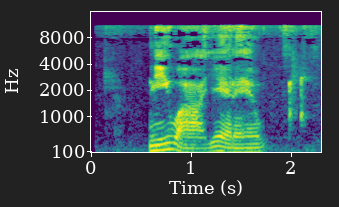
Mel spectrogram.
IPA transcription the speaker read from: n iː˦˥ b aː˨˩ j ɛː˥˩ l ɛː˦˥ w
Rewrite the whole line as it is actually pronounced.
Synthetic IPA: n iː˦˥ w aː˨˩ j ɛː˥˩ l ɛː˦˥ w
